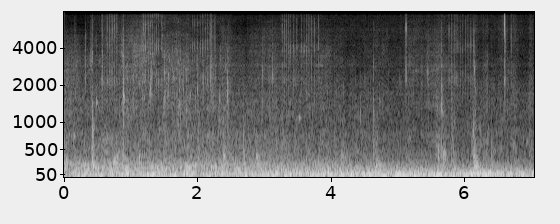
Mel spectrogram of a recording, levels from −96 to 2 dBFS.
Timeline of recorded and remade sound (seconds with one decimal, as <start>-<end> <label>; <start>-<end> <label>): 0.0-1.2 remade; 1.2-2.2 recorded; 2.2-7.1 remade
